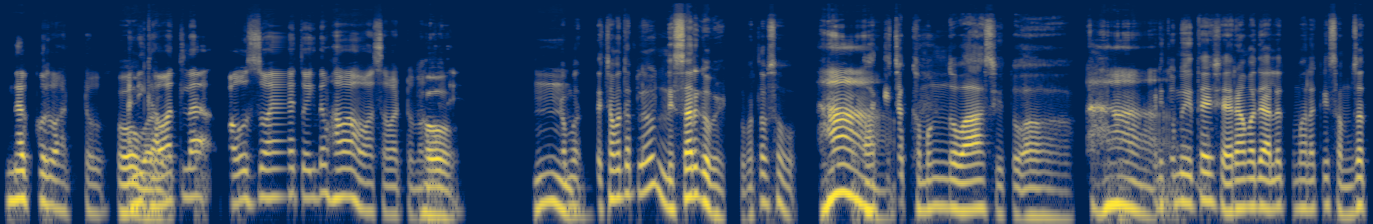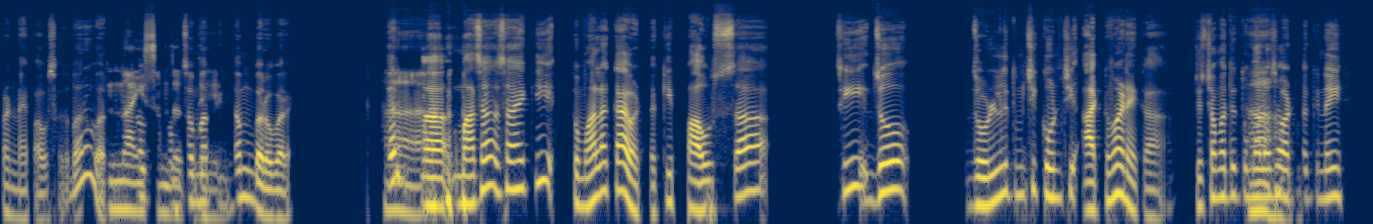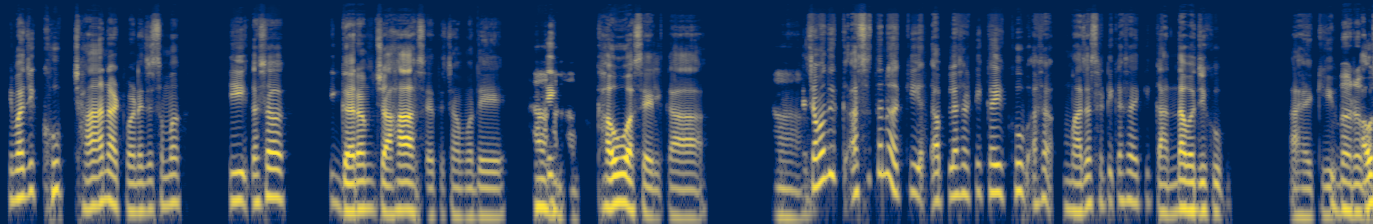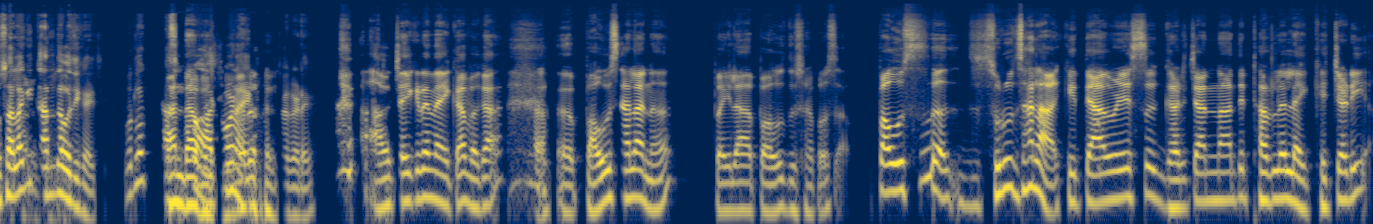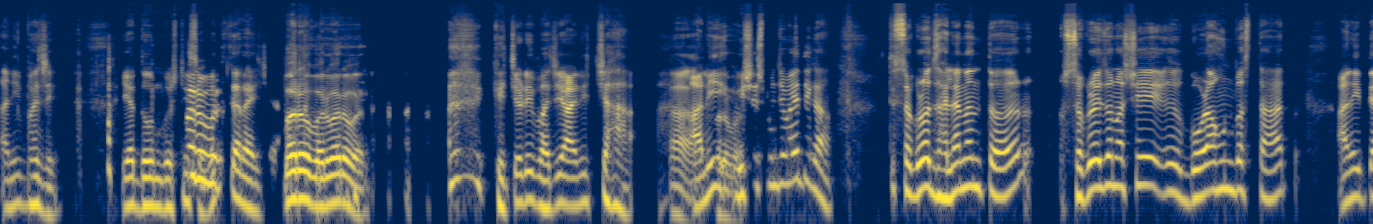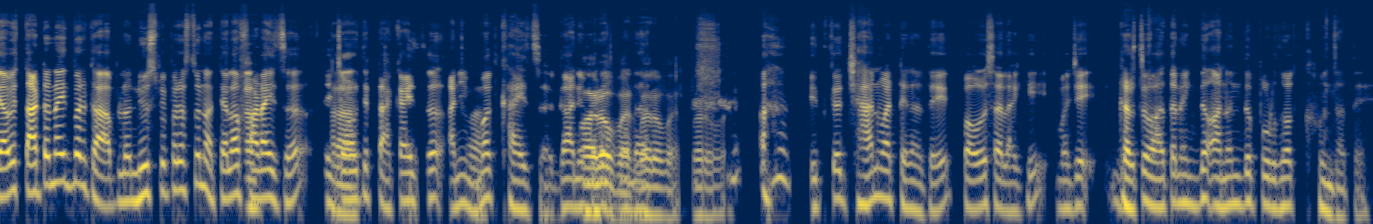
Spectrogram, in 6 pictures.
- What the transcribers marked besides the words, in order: tapping; chuckle; other background noise; unintelligible speech; chuckle; laughing while speaking: "आमच्या इकडे नाही का बघा"; chuckle; other noise; chuckle; in English: "न्यूजपेपर"
- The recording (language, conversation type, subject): Marathi, podcast, पाऊस सुरु झाला की घरातील वातावरण आणि दैनंदिन जीवनाचा अनुभव कसा बदलतो?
